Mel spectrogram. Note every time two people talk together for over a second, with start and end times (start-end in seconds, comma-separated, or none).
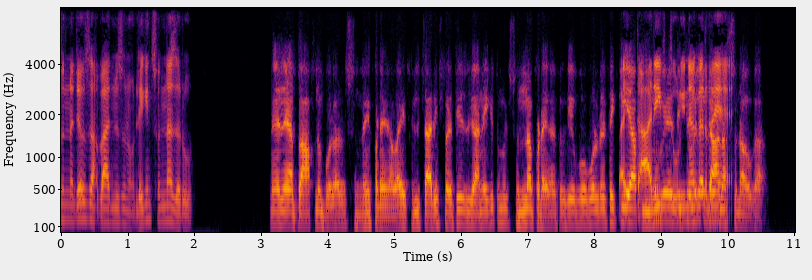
8.4-10.0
